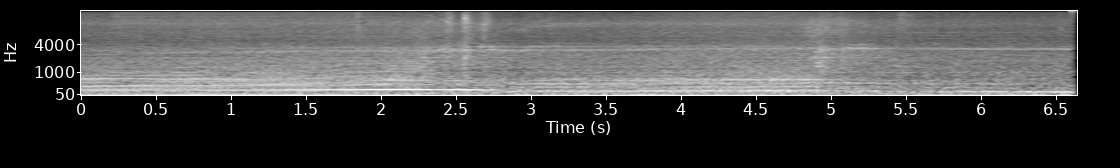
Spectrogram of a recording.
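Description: Chevy Sonic RS's turbocharged 1.4-litre four-cylinder engine accelerating through the gears in a light pull: the engine note climbs, drops about three seconds in at an upshift, and climbs again before another drop near the end.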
